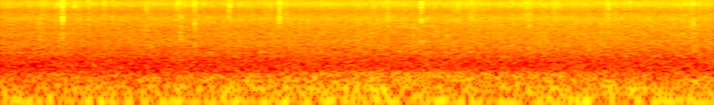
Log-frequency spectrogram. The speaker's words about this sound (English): Listen to the rain. Enjoy the pitter patter the drops. of the rain.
